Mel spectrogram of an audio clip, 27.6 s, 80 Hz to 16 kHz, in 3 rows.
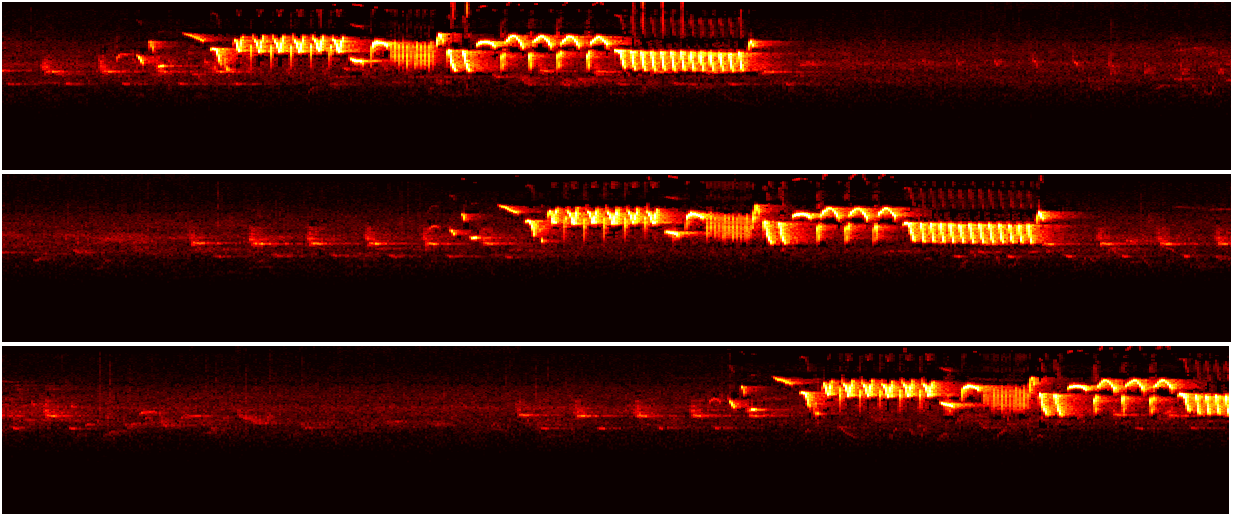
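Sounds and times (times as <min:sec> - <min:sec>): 
bird song with high rapid twittering phrases: 0:00.0 - 0:06.2, 0:07.4 - 0:27.6.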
